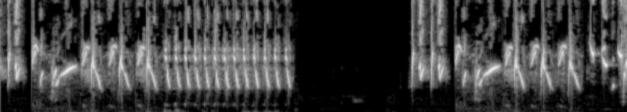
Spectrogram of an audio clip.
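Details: European goldfinch, Tissemsilt, singing liquid twittering phrases into a long, rapid trill of repeated bright notes, falling silent for about a second before resuming the lively twitter.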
